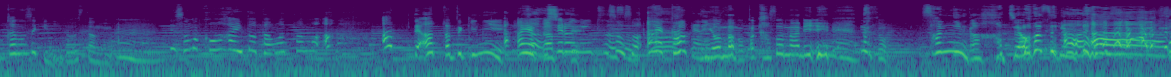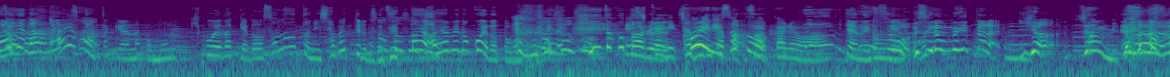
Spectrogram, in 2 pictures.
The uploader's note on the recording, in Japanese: 誕生日会ディナーの帰り道に録音してみました。六本木の裏路地にある駐車場で急遽撮りました。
